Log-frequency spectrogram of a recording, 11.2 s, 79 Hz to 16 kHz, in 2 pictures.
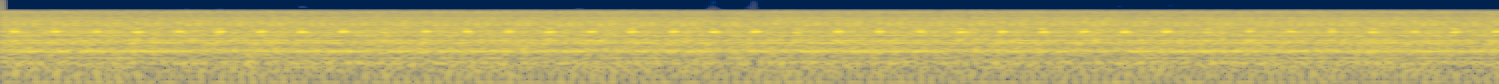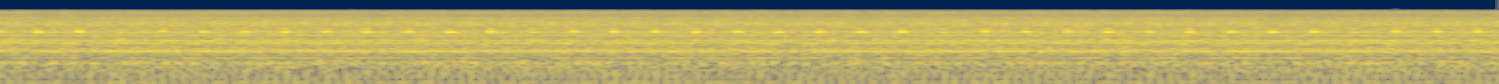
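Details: VX19 engine just after start-up at idle: light, even tick about three times a second riding over the engine, apparently from the top end; tapping, cause unclear.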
